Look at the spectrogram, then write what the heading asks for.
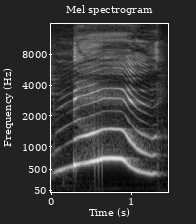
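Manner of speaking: high, loud cry of protest; shouted. Acted. Children protesting as pets are taken, loud shout. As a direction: yell it as a crowd of upset kids. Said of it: "All the girls and boys shouted".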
